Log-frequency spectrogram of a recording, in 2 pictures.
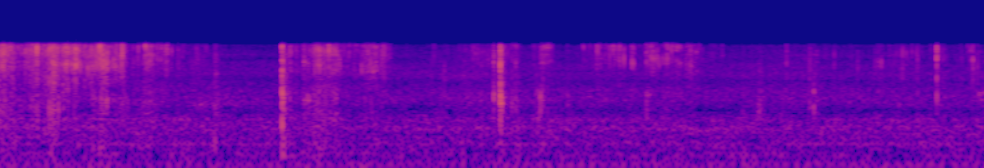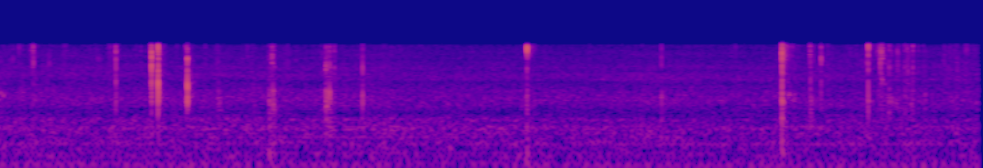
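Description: Plastic shrink wrap being torn and peeled off Blu-ray cases, crinkling densely for the first few seconds, then scattered crackles and clicks as the wrap and cases are handled.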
